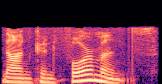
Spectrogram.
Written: nonconformance

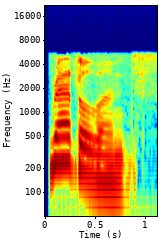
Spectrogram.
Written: redolence

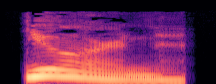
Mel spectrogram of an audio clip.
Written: yourn

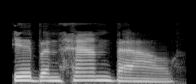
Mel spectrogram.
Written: ibn hanbal

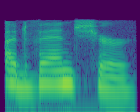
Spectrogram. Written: adventure

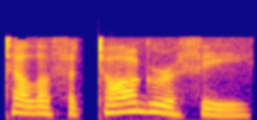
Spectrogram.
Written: telephotography

